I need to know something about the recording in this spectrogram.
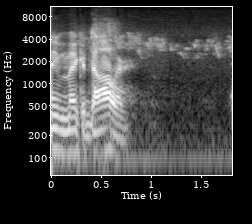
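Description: A young man speaks earnestly, close by.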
